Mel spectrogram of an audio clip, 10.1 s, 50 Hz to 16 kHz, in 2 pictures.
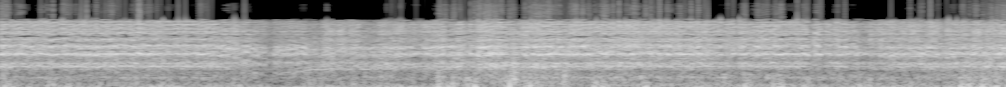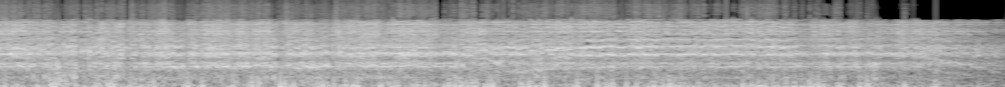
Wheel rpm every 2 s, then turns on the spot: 200, 220, 220, 200, 200.
none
